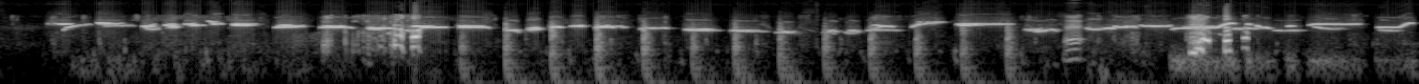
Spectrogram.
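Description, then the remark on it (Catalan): A person whistles a continuous, wavering melody for the whole stretch, fairly loud, with short breathy gaps between notes and a brief burst of noise partway through. “Esteu xiulant, que m'ho crec.”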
